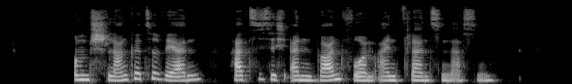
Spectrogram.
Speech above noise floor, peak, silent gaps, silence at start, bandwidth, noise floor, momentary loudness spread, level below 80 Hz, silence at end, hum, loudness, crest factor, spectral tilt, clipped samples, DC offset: 67 dB; -2 dBFS; none; 0.75 s; 16 kHz; -87 dBFS; 9 LU; -64 dBFS; 0.75 s; none; -21 LUFS; 20 dB; -5 dB/octave; under 0.1%; under 0.1%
